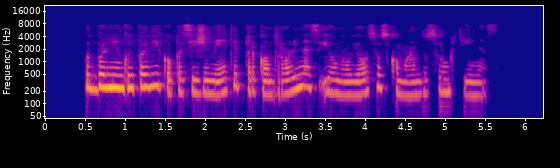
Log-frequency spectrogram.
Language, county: Lithuanian, Telšiai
